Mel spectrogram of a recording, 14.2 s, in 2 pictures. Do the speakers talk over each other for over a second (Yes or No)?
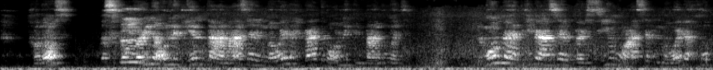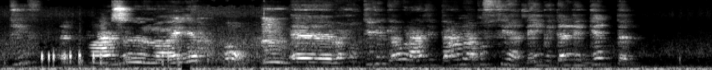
No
